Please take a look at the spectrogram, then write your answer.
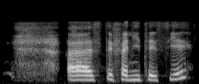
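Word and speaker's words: Stéphanie Tessier: I'm here with Ste phanie Tessier. Am I pronouncing that correctly? That's perfect. You pronounce it. Ste phanie Tessier.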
